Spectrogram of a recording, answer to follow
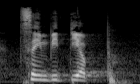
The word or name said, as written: tsïinn bi tiop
